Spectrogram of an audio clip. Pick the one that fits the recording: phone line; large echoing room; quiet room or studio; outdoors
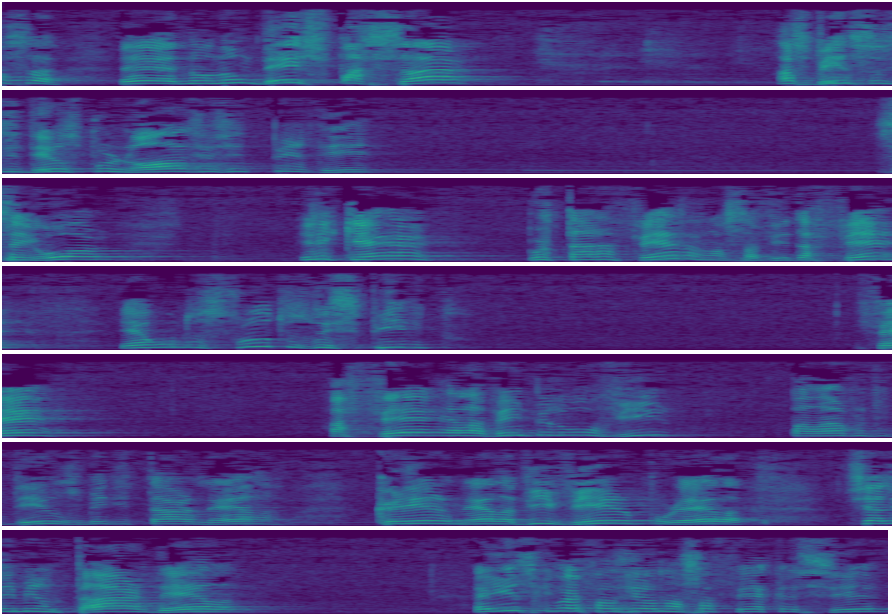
large echoing room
